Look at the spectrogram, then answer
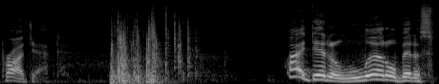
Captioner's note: wood clattering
